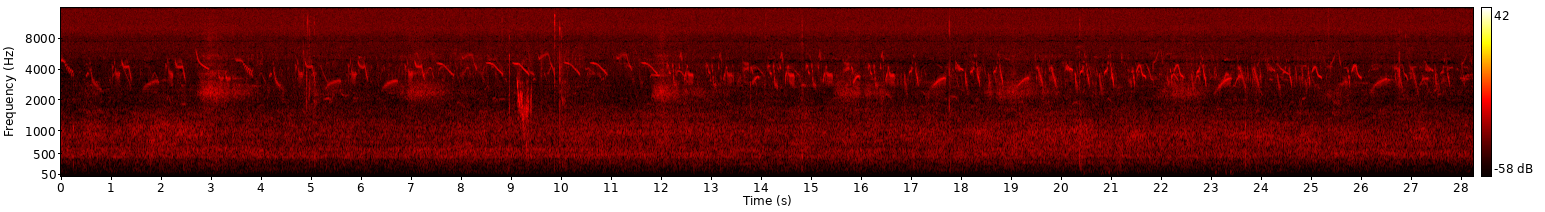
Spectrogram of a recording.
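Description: Small birds chirping over and over in many short, falling chirps, over a steady background hum.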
